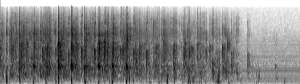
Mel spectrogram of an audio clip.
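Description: Audience applauding, the clapping thinning out and dying away about five seconds in.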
